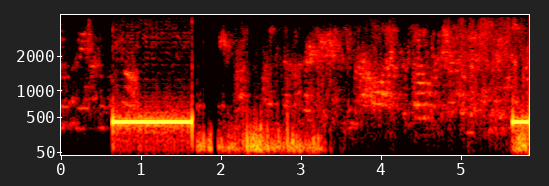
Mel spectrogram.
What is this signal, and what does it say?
Ringback tone (Europe, 425 Hz), with speech.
